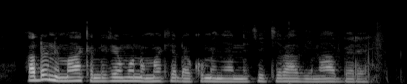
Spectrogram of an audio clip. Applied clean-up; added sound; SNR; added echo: none; none; none; none.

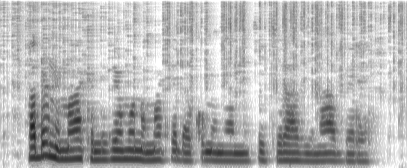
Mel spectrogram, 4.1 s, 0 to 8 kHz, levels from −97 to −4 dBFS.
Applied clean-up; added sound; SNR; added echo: classical method log-MMSE.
